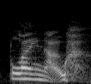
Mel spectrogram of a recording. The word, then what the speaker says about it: poblano: hardest part about this recipe for me was pronouncing the name of the pepper it was p-o-b-l-a-n-o plano but anyway um it is delicious so we're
